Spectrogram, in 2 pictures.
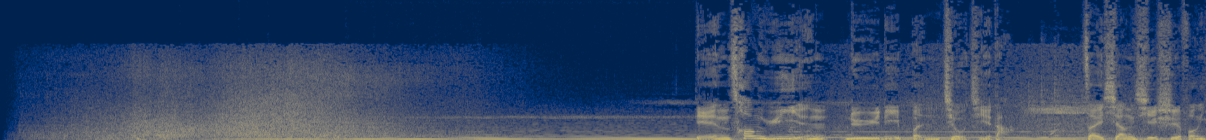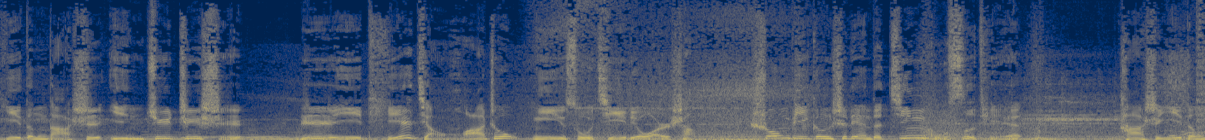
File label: Mandarin China Martial Arts Drama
